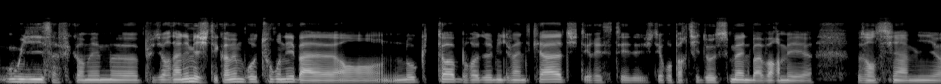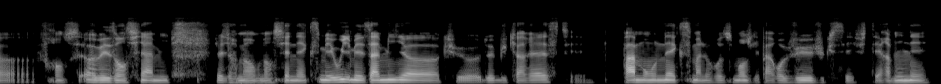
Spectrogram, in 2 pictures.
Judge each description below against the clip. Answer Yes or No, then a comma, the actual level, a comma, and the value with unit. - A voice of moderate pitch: No, low, 100 Hz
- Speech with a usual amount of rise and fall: No, narrow, 2.1 semitones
